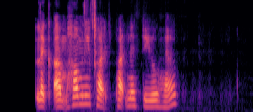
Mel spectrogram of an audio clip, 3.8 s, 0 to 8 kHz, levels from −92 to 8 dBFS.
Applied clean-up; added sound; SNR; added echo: neural mask model DeepFilterNet 3.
